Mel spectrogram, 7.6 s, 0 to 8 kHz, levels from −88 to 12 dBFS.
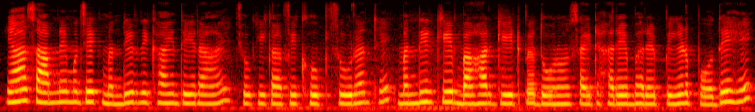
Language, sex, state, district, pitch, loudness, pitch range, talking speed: Hindi, female, Maharashtra, Dhule, 240 Hz, -23 LUFS, 230-275 Hz, 205 wpm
